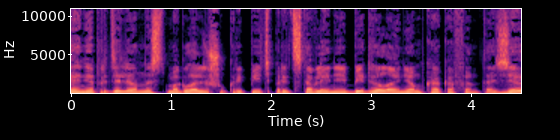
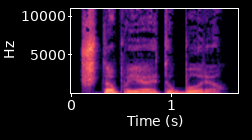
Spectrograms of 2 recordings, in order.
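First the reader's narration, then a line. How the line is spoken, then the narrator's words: Grumbled. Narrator (Russian): проворчал Бидвелл после очередного раската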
